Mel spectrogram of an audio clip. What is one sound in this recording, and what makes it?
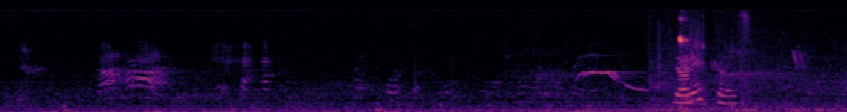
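Young children shout and chatter nearby outdoors.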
